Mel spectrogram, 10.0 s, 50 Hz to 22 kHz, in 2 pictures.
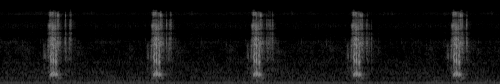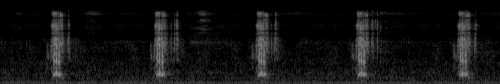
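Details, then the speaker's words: Frigidaire FFHS2622MWF side-by-side refrigerator not cooling: damper control motor energized but stalled, faint steady hum with a sharp click about once a second, damper stuck closed blocking airflow; ice found in vents; fix is replacing damper assembly. "I want you to hear the noise that it makes so you'll know what to replace even though it's getting it's being energized but it's just not opening so the refrigerator is not cold so take a listen"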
